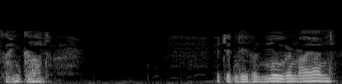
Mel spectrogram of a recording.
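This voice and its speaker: An actor playing a grieving, reluctant husband and father in a radio horror drama, with halting, pleading delivery. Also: medium pitch, fairly even intonation, husky. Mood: relieved, tender. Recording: dull, noisy 1980 radio broadcast recording.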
